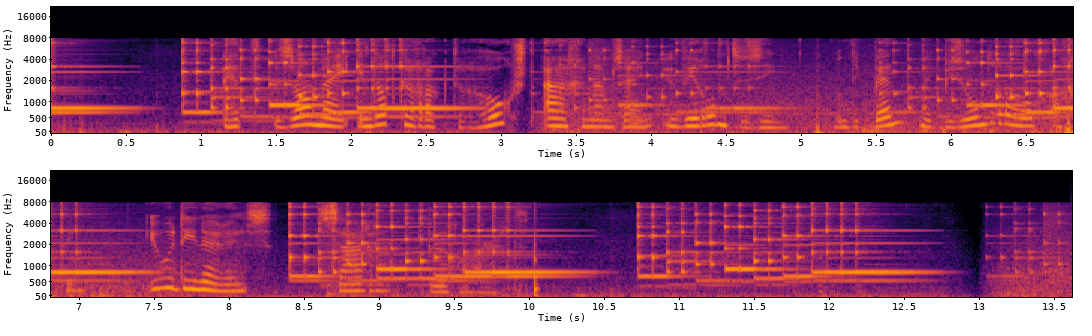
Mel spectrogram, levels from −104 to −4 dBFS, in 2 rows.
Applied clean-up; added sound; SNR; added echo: none; Ringtone; -2 dB; none.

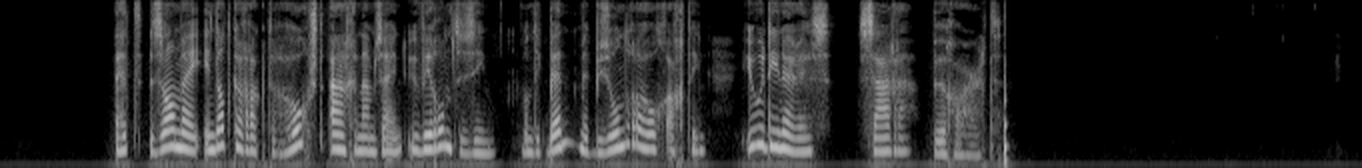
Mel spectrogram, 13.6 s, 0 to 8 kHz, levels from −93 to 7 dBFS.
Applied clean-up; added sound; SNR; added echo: none; none; none; none.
